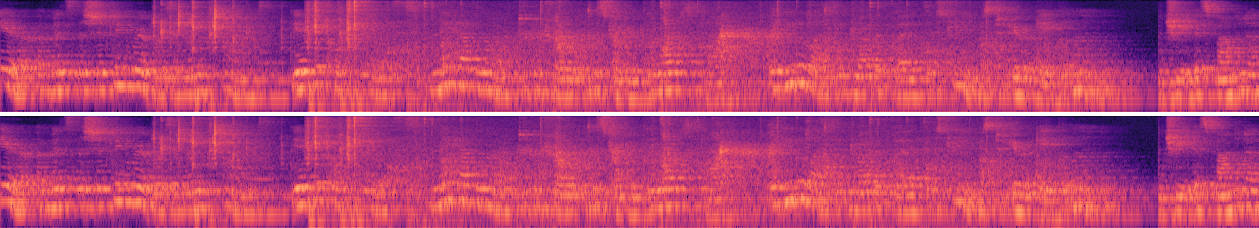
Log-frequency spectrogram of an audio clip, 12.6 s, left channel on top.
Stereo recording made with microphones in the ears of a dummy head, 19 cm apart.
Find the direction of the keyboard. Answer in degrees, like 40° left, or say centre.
centre.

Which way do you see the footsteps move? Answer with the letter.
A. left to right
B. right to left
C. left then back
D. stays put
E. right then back
A.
